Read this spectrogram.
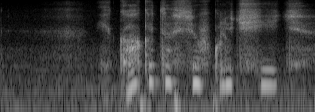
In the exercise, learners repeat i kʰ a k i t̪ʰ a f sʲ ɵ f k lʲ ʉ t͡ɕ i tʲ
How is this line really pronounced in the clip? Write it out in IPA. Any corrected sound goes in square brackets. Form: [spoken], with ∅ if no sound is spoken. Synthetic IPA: i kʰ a k [ɛ] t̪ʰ [ə] f sʲ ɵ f k lʲ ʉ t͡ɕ i tʲ

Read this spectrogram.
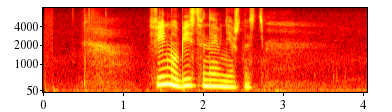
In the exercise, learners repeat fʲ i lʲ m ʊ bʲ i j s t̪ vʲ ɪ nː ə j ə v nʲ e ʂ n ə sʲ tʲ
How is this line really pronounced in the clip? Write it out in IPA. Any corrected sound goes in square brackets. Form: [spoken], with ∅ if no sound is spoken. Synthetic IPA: fʲ i lʲ m ʊ bʲ i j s t̪ vʲ ɪ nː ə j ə v nʲ e ʂ n ə sʲ tʲ

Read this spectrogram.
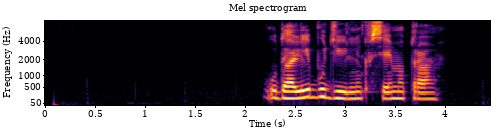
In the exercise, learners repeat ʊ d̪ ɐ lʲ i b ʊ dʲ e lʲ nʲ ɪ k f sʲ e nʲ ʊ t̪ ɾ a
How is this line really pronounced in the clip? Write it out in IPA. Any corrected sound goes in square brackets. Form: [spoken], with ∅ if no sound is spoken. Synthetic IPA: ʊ d̪ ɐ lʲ i b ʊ dʲ [i] lʲ nʲ ɪ k f sʲ e [mʲ] ʊ t̪ ɾ a

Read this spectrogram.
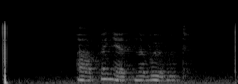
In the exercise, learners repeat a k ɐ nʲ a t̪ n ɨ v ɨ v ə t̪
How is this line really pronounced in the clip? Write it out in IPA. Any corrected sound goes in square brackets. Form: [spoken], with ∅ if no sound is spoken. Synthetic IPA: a [p] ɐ nʲ a t̪ n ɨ v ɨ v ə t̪

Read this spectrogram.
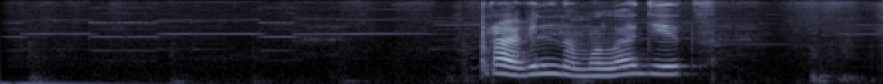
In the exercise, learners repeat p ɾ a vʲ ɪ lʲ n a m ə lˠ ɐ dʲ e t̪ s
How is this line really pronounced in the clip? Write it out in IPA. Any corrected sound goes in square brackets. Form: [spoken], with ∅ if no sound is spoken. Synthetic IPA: p ɾ a vʲ ɪ lʲ n [ə] m ə lˠ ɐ dʲ e t̪ s

